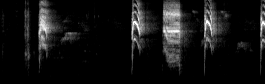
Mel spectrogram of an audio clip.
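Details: Green ring-necked parakeet calling. Sharp, piercing shrieks alternate with harsh noisy squawks at intervals of about a second, with short quiet gaps between them.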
